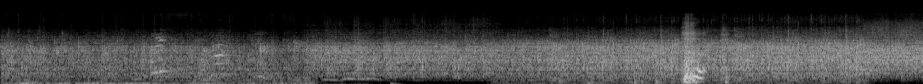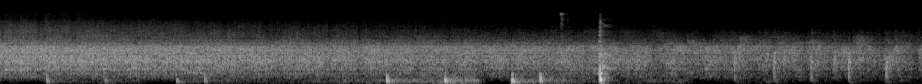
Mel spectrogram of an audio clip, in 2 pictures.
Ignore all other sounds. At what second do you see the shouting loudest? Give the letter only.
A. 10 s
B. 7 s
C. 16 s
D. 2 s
D.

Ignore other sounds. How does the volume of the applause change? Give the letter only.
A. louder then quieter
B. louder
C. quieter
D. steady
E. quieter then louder
A.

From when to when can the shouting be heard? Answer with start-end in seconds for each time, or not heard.
1.3-3.8.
